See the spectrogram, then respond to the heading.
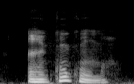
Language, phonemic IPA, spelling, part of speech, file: French, /kɔ̃.kɔ̃bʁ/, concombre, noun, Fr-concombre.ogg
- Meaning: 1. cucumber (plant) 2. cucumber (vegetable) 3. idiot, moron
